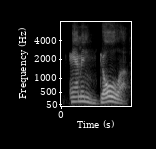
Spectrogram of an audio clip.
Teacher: Amendola, with the emphasis on the dole, baby. Everything else is not going to be emphasized in that name, and it does not start with an A.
